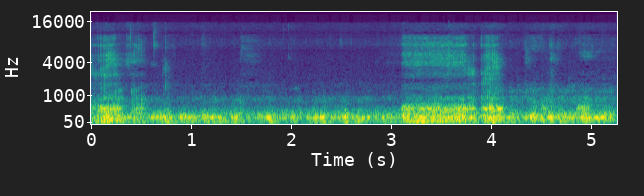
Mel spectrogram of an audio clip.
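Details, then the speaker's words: Drowsy dog sitting upright on command, nodding off but staying seated: low, rough rattling breaths with a soft snore on each breath; snoring while half awake. "Вот его рубит, хочет спать, но всё равно сидит. Вот аж храпит."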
